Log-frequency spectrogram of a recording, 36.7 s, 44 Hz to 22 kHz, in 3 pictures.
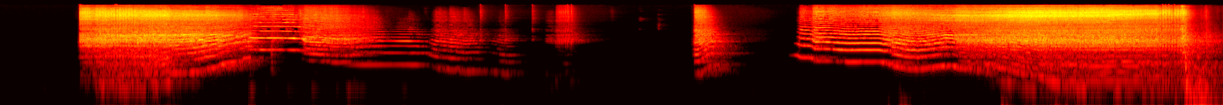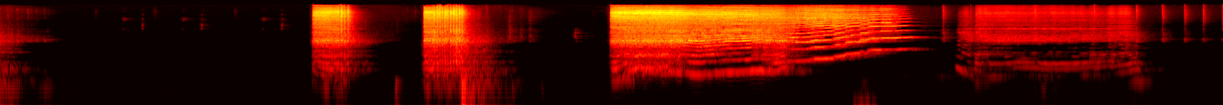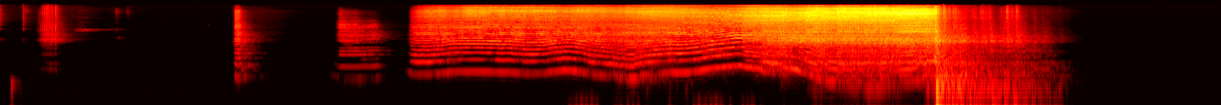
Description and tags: squeaky door hinge open and close 2
This is from my security screen door before applying lubricant to get rid of the creak/squeak. I used my Zoom H2n and then removed the ambient noises with Adobe Audition.
creak, creaking, creaky-door, metal-screen-door, squeak, squeaking, squeaky-door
